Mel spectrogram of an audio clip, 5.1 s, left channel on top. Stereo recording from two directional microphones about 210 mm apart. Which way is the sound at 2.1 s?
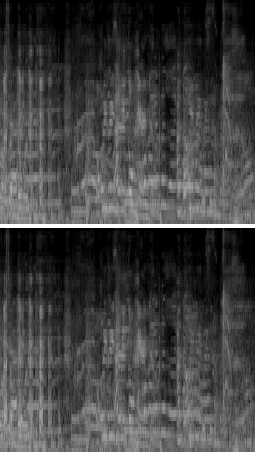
50° left (ahead or behind).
